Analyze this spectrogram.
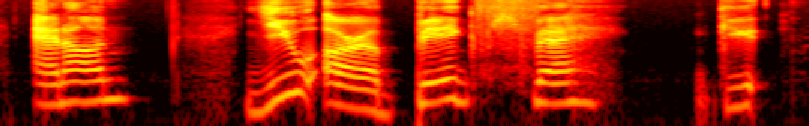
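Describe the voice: Someone reads aloud plainly, and the pitch shifts in an ordinary way.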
